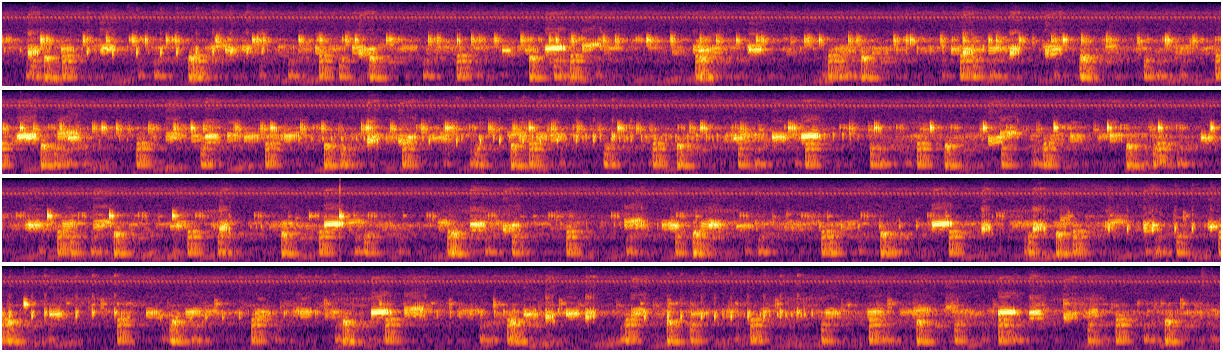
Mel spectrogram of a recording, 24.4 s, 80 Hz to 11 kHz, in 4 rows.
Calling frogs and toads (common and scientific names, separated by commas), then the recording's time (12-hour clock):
Cochran's lime tree frog (Sphaenorhynchus surdus), Bischoff's tree frog (Boana bischoffi), blacksmith tree frog (Boana faber), Leptodactylus latrans
10:15pm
